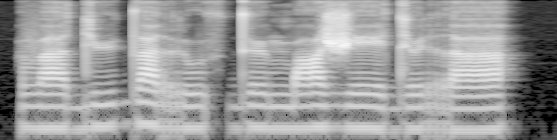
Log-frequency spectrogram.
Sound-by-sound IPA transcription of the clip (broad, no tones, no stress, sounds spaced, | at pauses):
β a d y d̪ a r u θ d̪ ø m ɑ ʒ e d ø r a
